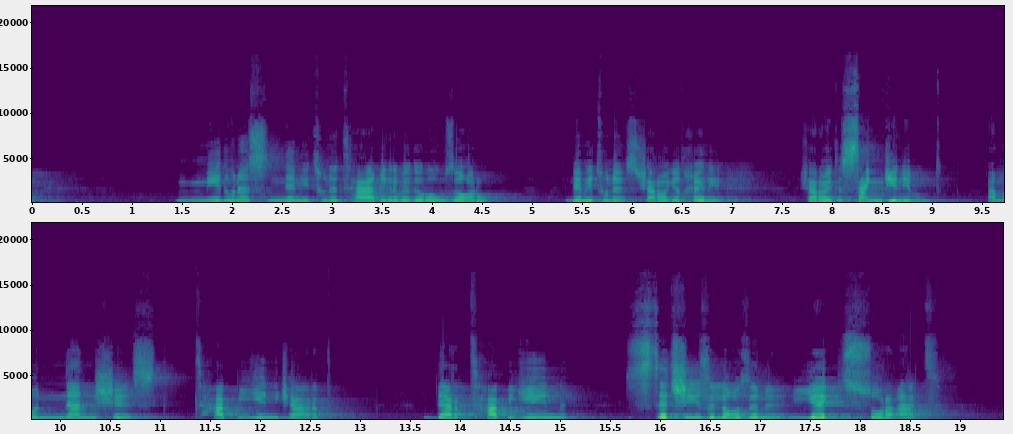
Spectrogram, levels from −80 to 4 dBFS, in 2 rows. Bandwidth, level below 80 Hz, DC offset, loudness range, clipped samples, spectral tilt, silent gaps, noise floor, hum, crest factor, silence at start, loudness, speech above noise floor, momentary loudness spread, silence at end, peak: 16.5 kHz; -78 dBFS; under 0.1%; 6 LU; under 0.1%; -4 dB/octave; none; -71 dBFS; none; 24 dB; 0 s; -31 LUFS; 40 dB; 15 LU; 0.6 s; -10 dBFS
